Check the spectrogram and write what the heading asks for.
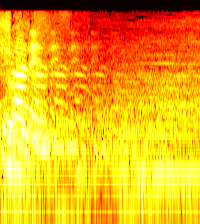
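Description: A voice speaking for about half a second, then a steady low hum of background sound.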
